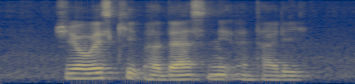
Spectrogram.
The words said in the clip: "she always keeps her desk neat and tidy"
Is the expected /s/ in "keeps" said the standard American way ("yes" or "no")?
no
